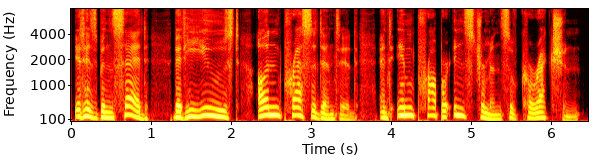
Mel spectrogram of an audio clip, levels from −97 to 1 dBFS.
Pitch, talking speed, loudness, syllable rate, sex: 150 Hz, 120 wpm, -17 LUFS, 4.2 syllables/s, male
